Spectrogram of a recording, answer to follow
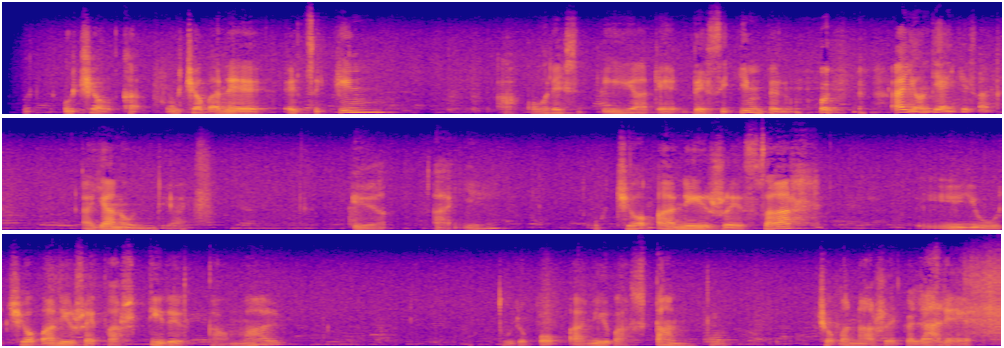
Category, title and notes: Speech > Solo speech
Doña Rosaura habla Chorti Honduras Copan
Voice of Doña Rosaura, one of the last speakers of the "Chorti" indigenous language in Copan Ruinas, Honduras. His project tries to record the sounds of the last speakers of the almost extinct language named Chorti, from Mayan heritage.
ancestral, chorti, copan, field-recording, honduras, indigenous, language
